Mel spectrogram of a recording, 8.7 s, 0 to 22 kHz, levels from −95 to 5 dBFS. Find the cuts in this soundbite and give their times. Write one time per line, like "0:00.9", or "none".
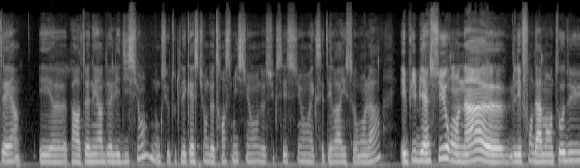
0:01.6
0:05.9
